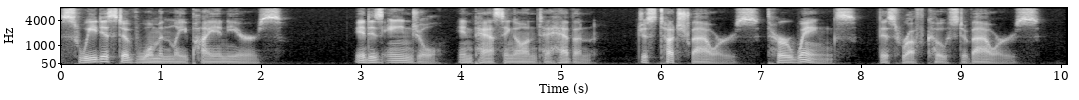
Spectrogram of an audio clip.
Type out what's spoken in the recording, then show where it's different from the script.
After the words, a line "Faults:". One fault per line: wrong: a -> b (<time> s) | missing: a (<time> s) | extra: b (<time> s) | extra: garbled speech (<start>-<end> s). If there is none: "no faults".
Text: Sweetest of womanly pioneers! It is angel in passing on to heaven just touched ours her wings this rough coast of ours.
Sweetest of womanly pioneers! It is angel in passing on to heaven just touched ours her wings this rough coast of ours.
Faults:
no faults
